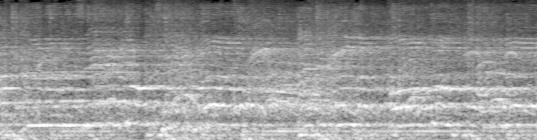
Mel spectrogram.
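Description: A live pop song: a female singer's amplified voice over loud backing music played through the PA speakers.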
